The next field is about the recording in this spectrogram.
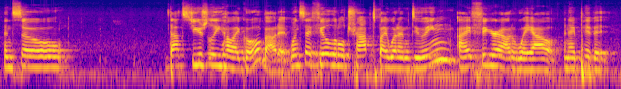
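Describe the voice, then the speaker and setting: A woman's voice: medium pitch, fairly even intonation, moderate pace, a little hiss or hum. A Cuban-American woman whose first language was Spanish, giving a casual artist talk and often restarting her sentences. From United States, Cuban-American family.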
